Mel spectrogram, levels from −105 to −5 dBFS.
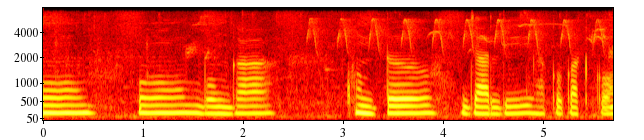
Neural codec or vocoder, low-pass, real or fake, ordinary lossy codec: none; 7.2 kHz; real; none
